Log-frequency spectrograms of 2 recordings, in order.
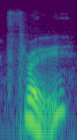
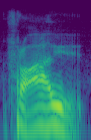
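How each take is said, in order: First: The vowel is said as one sound. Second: The vowel is split into two sounds. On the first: "that's O U" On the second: "if you put an umlaut on the O, it's thro, throau"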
